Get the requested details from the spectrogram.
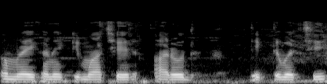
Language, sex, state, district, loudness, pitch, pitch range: Bengali, male, West Bengal, Jhargram, -14 LUFS, 115 Hz, 115-120 Hz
